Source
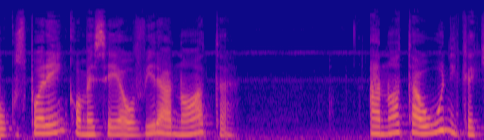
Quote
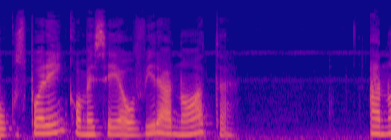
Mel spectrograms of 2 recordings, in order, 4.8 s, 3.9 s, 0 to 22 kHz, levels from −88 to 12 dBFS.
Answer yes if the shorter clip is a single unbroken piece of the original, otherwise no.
yes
